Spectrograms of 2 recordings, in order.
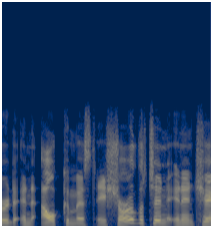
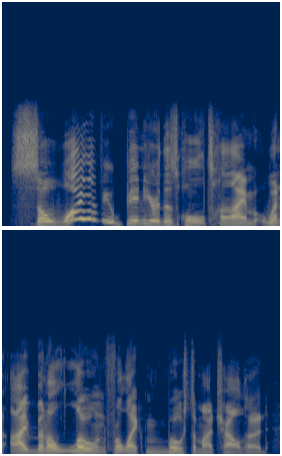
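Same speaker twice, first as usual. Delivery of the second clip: ordinary delivery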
